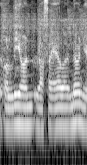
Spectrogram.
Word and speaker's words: Lion: Because his light is spelt Lion, but because he's French, I'm assuming it's Leon, just spelt wrong.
